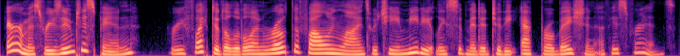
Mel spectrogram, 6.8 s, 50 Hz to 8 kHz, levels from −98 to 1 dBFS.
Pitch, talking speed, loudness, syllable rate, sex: 200 Hz, 195 wpm, -17 LUFS, 6.6 syllables/s, female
